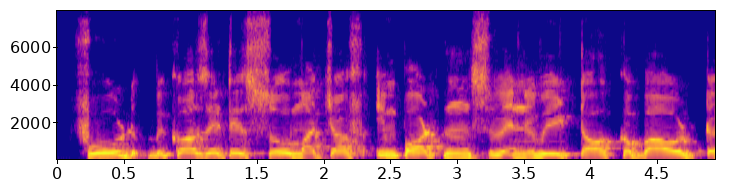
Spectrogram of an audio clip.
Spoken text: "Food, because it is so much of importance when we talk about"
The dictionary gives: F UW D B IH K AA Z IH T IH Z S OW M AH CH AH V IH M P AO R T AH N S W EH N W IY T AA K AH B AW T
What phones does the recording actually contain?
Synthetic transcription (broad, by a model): F UW D B IH K AA Z IH T IH Z S OW M AH CH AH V IH M P AO R T AH N S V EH N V IY T AA K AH B AW T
